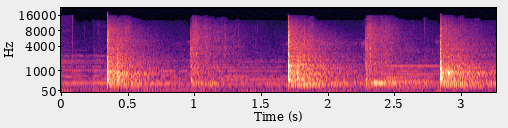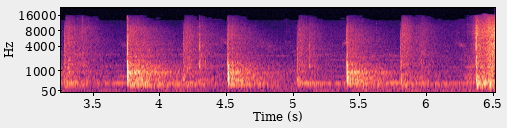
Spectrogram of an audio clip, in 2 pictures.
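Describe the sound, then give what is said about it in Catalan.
Someone sitting on a classroom desk kicks a metal wastebasket about nine or ten times in an uneven rhythm until it tips over, in front of the open door. Each loud thud leaves a hollow metallic ring, and no one speaks. “capcot i trist, clava cops de peu contra la paperera fins que s'aboca, davant de la porta oberta.”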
